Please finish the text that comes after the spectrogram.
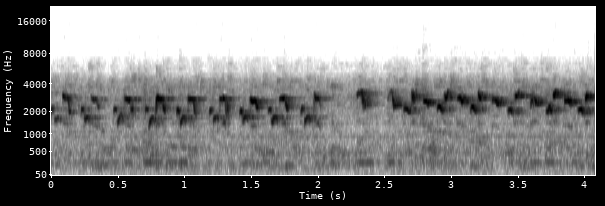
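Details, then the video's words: Sooty-headed bulbul delivering a 'ngetir ngerol' song: rapid, bubbling whistled notes in two quick, continuous phrases with a brief break between them. "Trucukan Gacor Ngetir NgeroL"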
